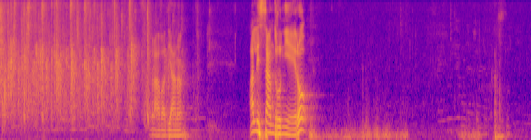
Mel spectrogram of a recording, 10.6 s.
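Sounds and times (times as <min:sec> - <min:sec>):
faint applause from a group clapping for a person called up by name: 0:00.0 - 0:03.4
speech: 0:03.0 - 0:03.8, 0:05.0 - 0:06.4.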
